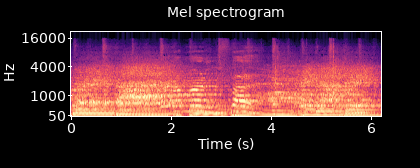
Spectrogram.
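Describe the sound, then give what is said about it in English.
A loud concert crowd roars and whoops over a band playing steady, sustained chords, responding as the performer steps back and puts his hands up, in the 2007 documentary Running Down a Dream; the cheering continues throughout as a dense wash of voices. “He steps back and puts his hands up, and the crowd instantly responds.”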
